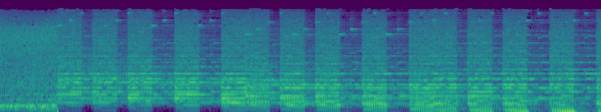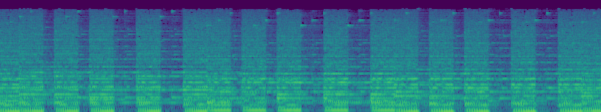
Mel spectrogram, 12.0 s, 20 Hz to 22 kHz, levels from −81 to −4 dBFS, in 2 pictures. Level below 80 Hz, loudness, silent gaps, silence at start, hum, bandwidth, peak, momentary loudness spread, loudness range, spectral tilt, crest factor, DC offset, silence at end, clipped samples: -34 dBFS; -24 LUFS; none; 0 s; none; 17 kHz; -10 dBFS; 2 LU; 0 LU; -3 dB/octave; 16 dB; under 0.1%; 0 s; under 0.1%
